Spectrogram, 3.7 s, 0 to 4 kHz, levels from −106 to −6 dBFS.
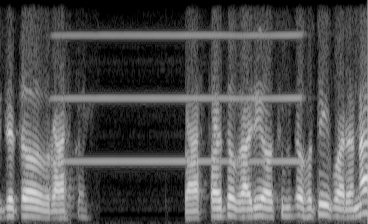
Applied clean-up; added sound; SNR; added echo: none; Bowed string instrument; 18 dB; none.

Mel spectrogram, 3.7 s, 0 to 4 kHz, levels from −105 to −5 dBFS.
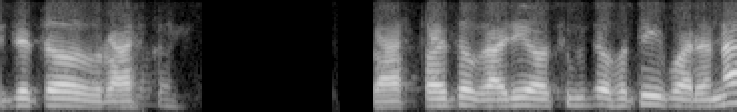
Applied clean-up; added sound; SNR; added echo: none; none; none; none.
